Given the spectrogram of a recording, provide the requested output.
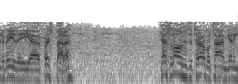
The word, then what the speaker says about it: Castiglione: It's spelled C-A-S-T-I-G-L-I-O-N-E. It looks like it's an awful tough one. But the way he says the family pronounce it is Castellone, just like O-C-A-S-A-L-O-A-N, Castellone.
